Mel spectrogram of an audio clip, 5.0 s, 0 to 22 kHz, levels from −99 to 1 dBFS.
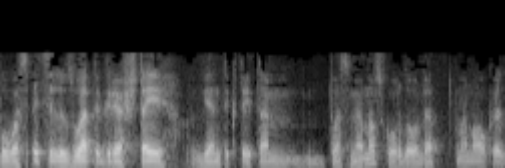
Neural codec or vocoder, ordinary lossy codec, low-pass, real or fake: codec, 16 kHz, 0.5 kbps, X-Codec, HuBERT features, trained on LibriSpeech; MP3, 24 kbps; 7.2 kHz; fake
